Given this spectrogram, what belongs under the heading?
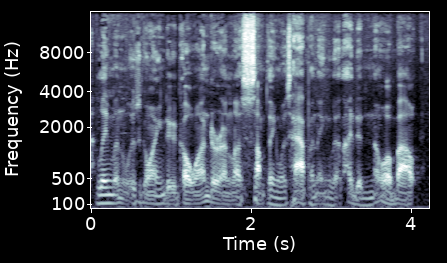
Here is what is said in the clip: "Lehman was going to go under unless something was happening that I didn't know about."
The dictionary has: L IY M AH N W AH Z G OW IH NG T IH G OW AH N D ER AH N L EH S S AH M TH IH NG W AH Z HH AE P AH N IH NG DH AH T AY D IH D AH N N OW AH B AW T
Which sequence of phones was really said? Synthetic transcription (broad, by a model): L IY M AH N W AH Z G OW IH NG T IH G OW AH N D ER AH N L EH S S AH M TH IH NG W AH Z HH AE P AH N IH NG DH AH T AY D IH D N N OW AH B AW T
